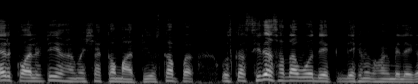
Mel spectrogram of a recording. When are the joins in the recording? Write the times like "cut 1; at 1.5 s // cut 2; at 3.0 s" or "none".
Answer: none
